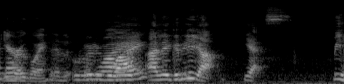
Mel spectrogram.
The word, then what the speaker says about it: Uruguay: Uruguay.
